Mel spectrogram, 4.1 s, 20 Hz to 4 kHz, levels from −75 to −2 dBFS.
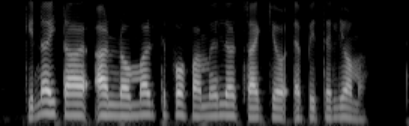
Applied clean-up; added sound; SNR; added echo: none; none; none; none.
